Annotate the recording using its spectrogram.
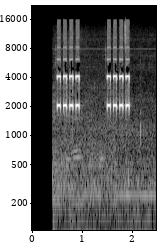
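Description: Digital alarm clock beeping: two bursts of four quick high-pitched beeps, about a second apart.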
